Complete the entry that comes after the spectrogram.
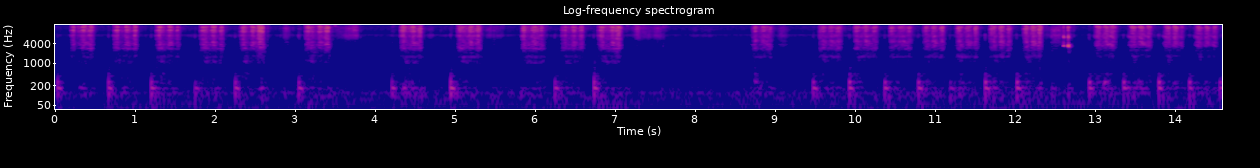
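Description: A graphite pencil writes rows of e's over existing writing on a flat white paper sheet, the graphite scratching the paper. Quick, rhythmic scratchy strokes with a bright, papery rasp repeat steadily, with a softer, quieter lull in the middle before the strokes resume.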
